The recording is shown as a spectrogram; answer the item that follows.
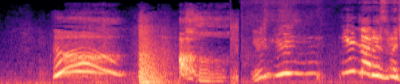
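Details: Domestic cat in a funny cat compilation giving several drawn-out meows that rise and fall in pitch, with a thump and human voices between the calls.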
